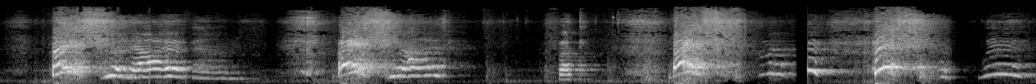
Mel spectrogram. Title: Girl sneezing fit while singing tiktok loop edit for 6 and ½ minutes. #sneezingfit #achoo #singing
